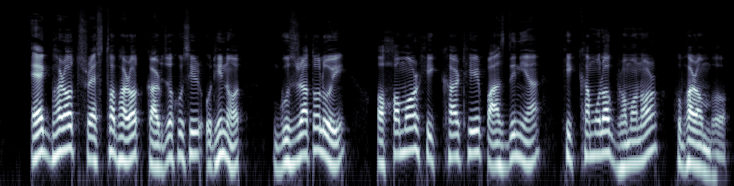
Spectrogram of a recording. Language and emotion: Assamese, neutral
